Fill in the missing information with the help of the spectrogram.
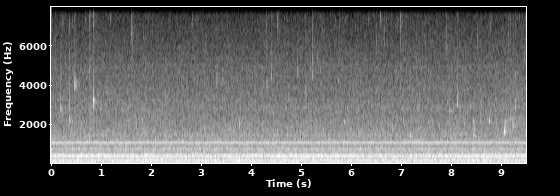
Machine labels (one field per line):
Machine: pump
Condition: normal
